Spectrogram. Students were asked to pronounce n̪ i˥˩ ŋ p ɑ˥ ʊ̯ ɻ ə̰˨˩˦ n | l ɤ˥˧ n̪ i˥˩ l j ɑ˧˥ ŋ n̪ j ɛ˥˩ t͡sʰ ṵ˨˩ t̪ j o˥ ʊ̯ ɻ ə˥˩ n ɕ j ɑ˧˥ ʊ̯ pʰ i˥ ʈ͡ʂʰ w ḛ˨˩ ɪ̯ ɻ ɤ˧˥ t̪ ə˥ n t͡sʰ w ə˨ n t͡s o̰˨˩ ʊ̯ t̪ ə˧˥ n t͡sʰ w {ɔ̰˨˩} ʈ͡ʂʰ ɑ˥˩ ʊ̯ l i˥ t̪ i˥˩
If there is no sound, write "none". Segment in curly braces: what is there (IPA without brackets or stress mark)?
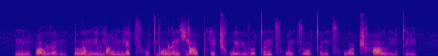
ɔ̰˨˩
